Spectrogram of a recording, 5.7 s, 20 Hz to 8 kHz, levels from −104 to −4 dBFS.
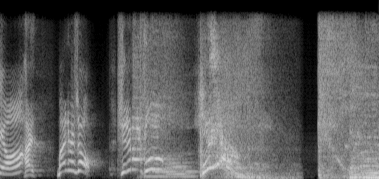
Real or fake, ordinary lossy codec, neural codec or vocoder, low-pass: fake; none; codec, 16 kHz, 2 kbps, X-Codec, HuBERT features, trained on balanced general audio; 7.2 kHz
